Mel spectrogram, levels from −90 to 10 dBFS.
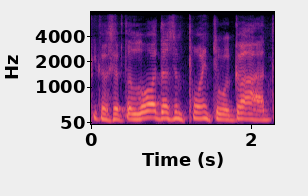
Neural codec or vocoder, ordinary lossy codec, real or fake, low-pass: codec, 44.1 kHz, 2.6 kbps, SNAC; AAC, 48 kbps; fake; 7.2 kHz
